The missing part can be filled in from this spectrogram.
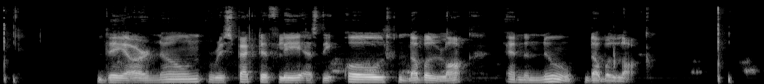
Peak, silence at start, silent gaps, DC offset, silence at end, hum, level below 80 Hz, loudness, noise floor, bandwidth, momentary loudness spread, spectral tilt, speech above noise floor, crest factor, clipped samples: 0 dBFS; 0.05 s; none; under 0.1%; 0.1 s; none; -62 dBFS; -21 LUFS; -82 dBFS; 16 kHz; 12 LU; -4.5 dB/octave; 62 dB; 22 dB; under 0.1%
